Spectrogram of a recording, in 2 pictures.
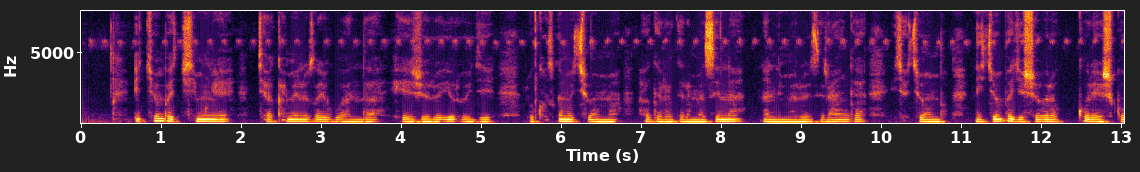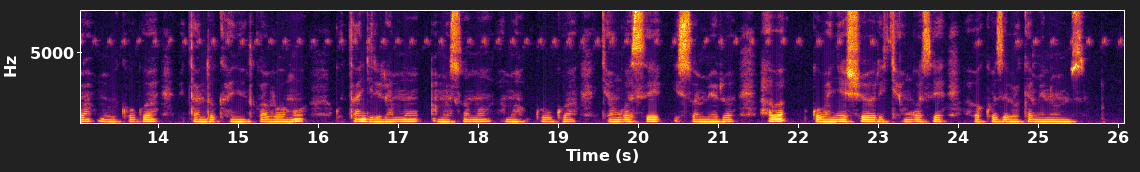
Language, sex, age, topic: Kinyarwanda, female, 36-49, education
